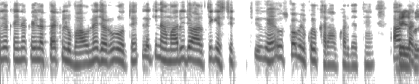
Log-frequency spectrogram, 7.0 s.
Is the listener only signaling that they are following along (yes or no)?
no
